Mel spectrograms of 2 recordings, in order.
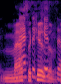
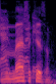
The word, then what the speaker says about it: masochism: Masochism? – Masochism. I think the C-H is like a K. – Okay. – Masochism.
